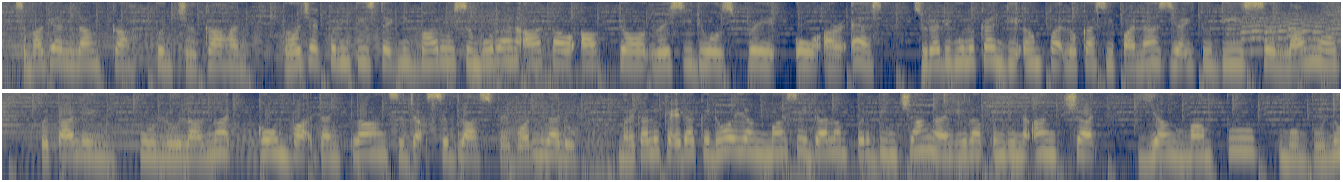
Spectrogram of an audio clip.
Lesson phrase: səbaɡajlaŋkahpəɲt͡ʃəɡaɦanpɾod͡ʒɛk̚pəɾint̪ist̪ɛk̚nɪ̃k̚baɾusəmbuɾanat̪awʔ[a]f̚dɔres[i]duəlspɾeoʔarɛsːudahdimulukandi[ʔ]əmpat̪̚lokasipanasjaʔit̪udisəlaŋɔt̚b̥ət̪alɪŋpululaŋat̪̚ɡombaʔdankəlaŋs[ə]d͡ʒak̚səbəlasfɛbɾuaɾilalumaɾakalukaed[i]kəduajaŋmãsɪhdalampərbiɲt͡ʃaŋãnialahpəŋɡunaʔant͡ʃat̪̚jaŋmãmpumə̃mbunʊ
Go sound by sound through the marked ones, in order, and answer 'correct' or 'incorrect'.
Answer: correct, correct, correct, correct, incorrect: a

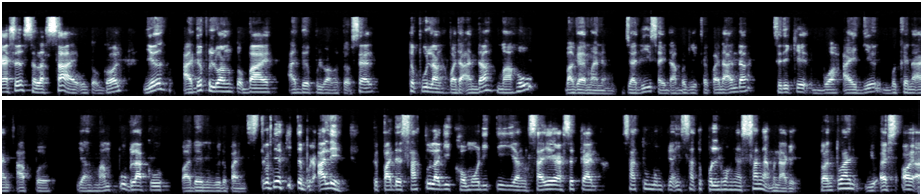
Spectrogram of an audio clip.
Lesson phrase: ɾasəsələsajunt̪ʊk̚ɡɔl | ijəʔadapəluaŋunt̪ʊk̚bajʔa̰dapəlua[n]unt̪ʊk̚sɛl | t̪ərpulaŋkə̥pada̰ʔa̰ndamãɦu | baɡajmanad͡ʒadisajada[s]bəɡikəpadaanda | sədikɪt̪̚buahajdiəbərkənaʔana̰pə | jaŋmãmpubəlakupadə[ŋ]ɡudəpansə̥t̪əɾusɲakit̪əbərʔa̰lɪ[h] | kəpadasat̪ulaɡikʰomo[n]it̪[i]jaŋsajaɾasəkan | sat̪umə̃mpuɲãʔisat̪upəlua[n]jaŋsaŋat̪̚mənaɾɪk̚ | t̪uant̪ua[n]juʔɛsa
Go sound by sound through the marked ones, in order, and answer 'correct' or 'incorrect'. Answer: incorrect: ŋ, incorrect: h, incorrect: n, correct, incorrect: d, correct, incorrect: ŋ, correct

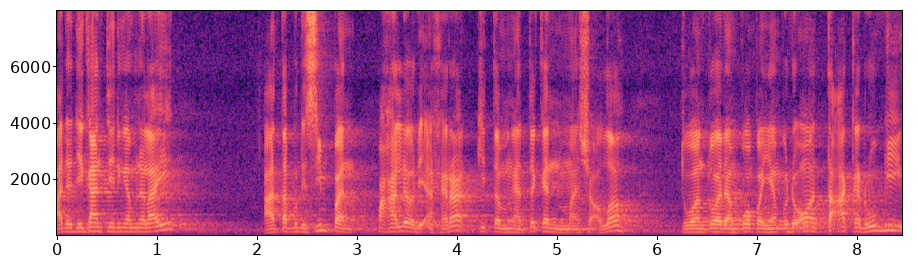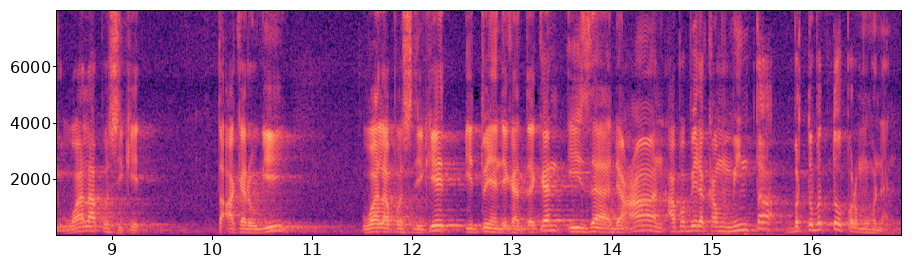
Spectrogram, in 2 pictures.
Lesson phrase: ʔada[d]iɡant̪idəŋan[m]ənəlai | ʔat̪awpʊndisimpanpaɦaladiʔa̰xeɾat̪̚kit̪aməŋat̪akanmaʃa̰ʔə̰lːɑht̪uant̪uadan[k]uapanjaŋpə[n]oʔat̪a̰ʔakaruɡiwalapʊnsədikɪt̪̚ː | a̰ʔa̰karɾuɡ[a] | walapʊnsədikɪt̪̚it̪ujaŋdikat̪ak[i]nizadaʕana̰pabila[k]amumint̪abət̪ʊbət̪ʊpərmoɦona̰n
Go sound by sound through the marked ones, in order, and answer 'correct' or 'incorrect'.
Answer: correct, correct, incorrect: p, incorrect: d, incorrect: i, incorrect: a, correct

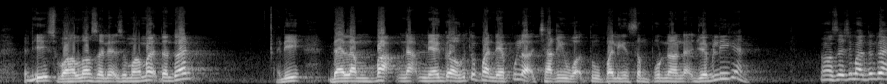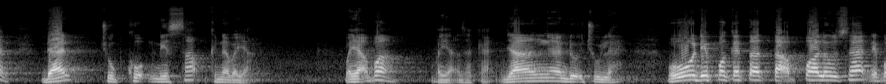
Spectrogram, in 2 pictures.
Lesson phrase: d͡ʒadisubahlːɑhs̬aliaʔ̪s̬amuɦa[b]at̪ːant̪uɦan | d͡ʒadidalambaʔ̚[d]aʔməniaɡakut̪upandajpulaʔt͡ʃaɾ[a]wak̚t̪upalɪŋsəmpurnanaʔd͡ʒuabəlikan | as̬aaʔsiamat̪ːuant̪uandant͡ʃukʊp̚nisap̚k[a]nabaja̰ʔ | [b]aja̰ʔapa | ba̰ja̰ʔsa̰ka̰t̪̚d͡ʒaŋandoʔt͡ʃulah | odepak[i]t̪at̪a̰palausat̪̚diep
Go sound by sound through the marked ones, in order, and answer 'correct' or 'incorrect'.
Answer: incorrect: m, incorrect: n, incorrect: i, incorrect: ə, correct, incorrect: a

